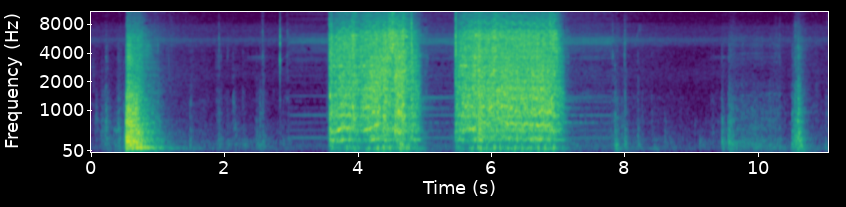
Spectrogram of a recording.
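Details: 1986 K5 Blazer engine being timed after distributor reinstall, possibly 180 out; two cranking bursts of about a second and a half each, never catches; crank no start, cause unconfirmed.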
